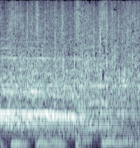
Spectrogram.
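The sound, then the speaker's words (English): An audience on NPR's Ask Me Another applauds loudly and steadily throughout, a final round of applause for VIP guest Meg Wolitzer, a dense wash of clapping with a regular low pulsing beat beneath it. “One last round of applause for our VIP, Meg Wolitzer.”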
